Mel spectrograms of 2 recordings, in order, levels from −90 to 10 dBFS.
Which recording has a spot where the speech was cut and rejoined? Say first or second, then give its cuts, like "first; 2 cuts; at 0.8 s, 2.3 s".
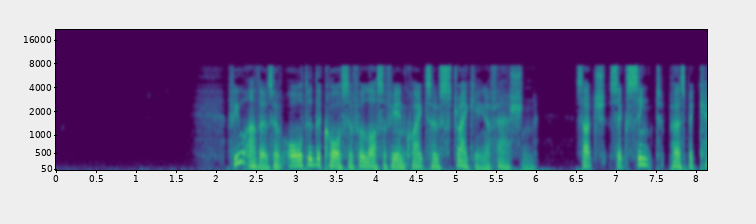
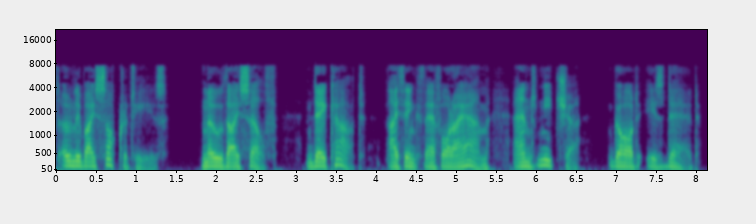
first; 1 cut; at 5.1 s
